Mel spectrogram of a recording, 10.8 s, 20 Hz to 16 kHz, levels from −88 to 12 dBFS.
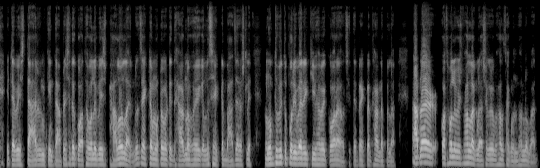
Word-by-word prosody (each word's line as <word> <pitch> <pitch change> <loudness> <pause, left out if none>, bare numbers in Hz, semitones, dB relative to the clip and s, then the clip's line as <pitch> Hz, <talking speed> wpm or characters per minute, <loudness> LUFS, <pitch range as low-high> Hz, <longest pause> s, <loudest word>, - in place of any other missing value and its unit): এটা 105 - +1
বেশ 105 -1 0
দারুণ 105 +1 +1
কিন্তু 100 -2 -2
আপনার 110 +3 -5
সাথে 120 0 +1
কথা 100 +4 -1
বলে 115 0 +3
বেশ 110 -1 +1
ভালো 110 +4 +3
লাগলো - - -4
যে - - 0
একটা 115 - +1
মোটামুটি 110 0 0
ধারণা 100 +2 0
হয়ে 105 0 0
গেল 105 0 -3
যে - - -4
একটা 110 - -5
বাজার 100 +4 -4
আসলে 105 +1 -6 0.4
মধ্যবিত্ত 135 +3 +2
পরিবারের 120 -2 +5
কিভাবে 110 -1 0
করা 105 +1 +2
উচিত 80 - -16
এটার 105 +1 -4
একটা 105 +1 -4
ধারণা 100 -3 -2
পেলাম। 90 0 -9 0.3
তা - - -1
আপনার 150 +1 +7 0.3
কথা 130 0 +1
বলে 140 -1 +4
বেশ 130 - -2
ভালো 135 -1 +3
লাগলো। 105 -4 +2
আশা 110 - -7
করি 110 0 0
ভালো 110 -2 -2
থাকবেন। 90 -4 -7
ধন্যবাদ। 95 -7 -6
110 Hz, 235 wpm, -22 LUFS, 100-120 Hz, 0.4 s, আপনার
